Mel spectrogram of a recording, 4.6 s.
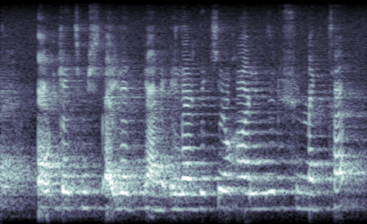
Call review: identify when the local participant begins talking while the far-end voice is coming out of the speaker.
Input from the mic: none

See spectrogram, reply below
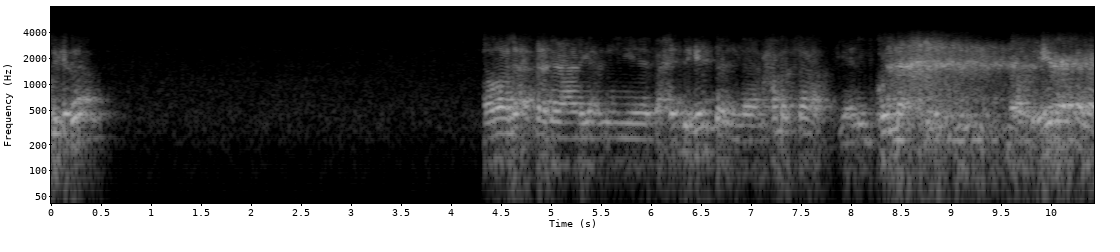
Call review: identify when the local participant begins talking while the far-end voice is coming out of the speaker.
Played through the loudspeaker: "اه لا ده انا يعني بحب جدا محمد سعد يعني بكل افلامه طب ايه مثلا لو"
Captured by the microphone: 8 s

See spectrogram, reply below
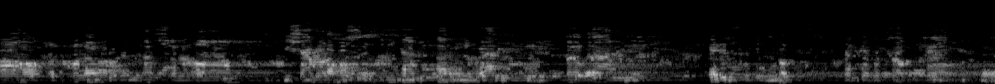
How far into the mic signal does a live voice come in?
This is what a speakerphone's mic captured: none

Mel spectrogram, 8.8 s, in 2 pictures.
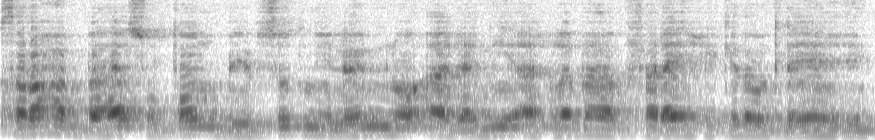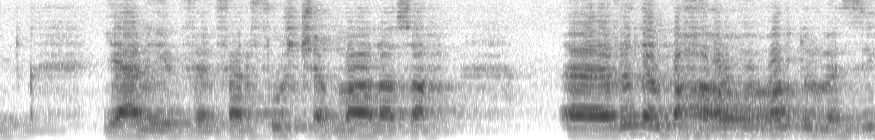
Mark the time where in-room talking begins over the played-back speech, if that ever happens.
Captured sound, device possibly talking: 8 s

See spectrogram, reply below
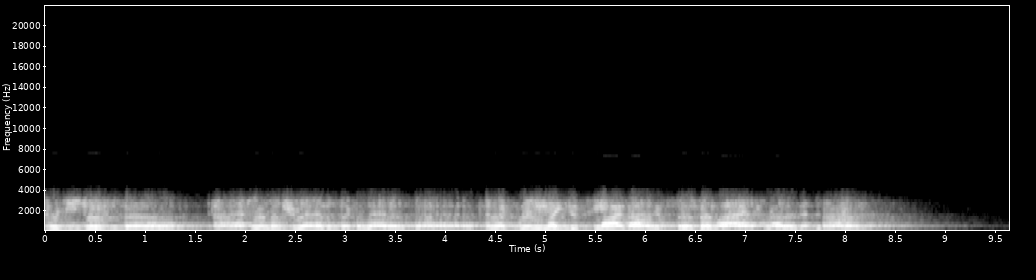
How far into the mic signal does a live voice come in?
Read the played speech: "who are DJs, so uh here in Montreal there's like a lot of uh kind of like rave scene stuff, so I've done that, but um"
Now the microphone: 5 s

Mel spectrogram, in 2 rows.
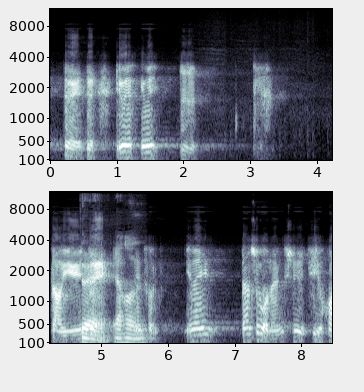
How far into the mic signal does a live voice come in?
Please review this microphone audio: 5 s

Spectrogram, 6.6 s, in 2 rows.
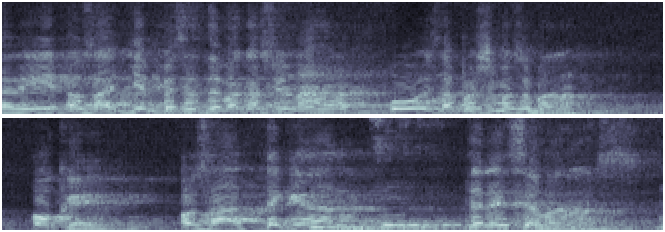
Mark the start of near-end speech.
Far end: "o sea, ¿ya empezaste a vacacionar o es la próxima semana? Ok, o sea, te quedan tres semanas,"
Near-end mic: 5 s

